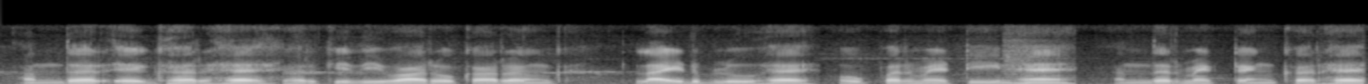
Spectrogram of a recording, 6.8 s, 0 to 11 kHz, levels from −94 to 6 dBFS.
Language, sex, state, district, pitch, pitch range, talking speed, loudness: Hindi, male, Arunachal Pradesh, Lower Dibang Valley, 130 Hz, 130-135 Hz, 175 wpm, -18 LUFS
